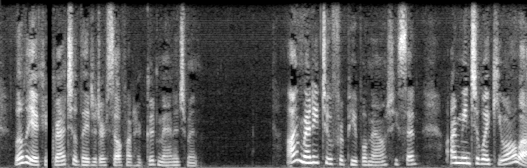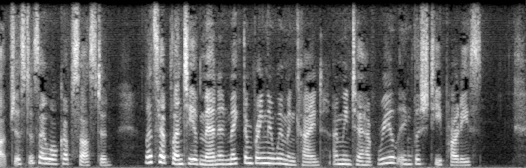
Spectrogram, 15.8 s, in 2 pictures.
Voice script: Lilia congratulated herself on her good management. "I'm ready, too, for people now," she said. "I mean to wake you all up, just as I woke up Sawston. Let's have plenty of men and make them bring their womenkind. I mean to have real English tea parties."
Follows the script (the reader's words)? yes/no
yes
